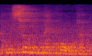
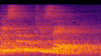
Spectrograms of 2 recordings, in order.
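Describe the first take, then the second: First: Soft, low, humble worry; humble question. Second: High, scoffing whine; mocking question. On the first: Retold or imitated. Kardec humbly asks the spirits what if he fails, softly. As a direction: ask it with real humility. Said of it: "Não, ele pergunta". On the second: Speaker contrasts the mocking question with the humble one, scoffing. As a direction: sneer it like a lazy refusal. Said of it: "A pergunta debochada".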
